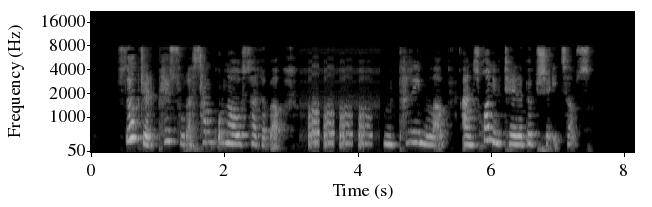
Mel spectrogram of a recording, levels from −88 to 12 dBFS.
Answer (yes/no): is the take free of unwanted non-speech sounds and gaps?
no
